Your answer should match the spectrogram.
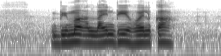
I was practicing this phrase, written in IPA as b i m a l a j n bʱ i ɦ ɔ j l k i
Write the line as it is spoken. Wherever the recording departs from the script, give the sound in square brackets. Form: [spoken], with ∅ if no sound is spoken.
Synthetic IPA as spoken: b i m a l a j n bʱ i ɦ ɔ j l k [a]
